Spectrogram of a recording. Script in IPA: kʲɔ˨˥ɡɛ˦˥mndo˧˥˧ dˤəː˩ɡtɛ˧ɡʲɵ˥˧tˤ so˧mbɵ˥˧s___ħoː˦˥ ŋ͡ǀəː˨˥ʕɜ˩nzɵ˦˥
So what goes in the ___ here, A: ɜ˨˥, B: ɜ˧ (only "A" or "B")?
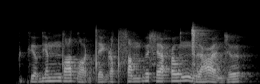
B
